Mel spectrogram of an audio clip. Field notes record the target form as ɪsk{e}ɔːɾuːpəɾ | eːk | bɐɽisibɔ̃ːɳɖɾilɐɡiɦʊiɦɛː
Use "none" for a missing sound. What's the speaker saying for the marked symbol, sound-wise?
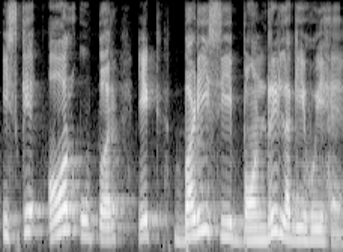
e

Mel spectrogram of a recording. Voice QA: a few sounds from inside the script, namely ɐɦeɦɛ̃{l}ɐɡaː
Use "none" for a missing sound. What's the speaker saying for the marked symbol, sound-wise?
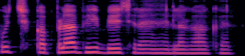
l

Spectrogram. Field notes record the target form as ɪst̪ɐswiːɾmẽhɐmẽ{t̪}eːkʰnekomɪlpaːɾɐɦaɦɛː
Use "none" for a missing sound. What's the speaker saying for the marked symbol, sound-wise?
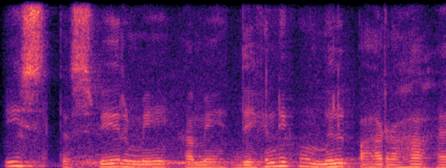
d̪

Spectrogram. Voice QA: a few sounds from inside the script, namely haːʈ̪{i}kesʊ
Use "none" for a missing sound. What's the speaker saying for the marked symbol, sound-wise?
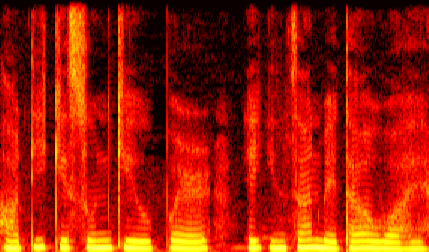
i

